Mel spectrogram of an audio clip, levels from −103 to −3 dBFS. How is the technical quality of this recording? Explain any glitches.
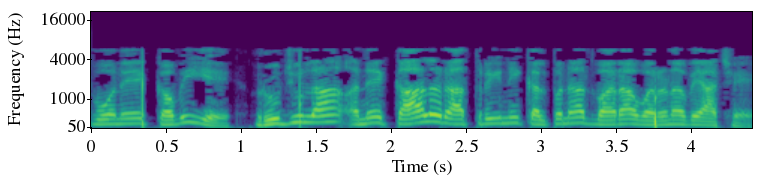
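The technical quality is poor because of heavy, lossy coding damage that runs through the whole speech clip. The likely cause is MP3 compression at a very low bitrate, one that fits roughly 24 kbps. With so few bits, the encoder has cut everything above 6 kHz and dropped weak frequency detail that flickers in and out between frames. As a result, the speech sounds dull and muffled, with a watery, swirling texture, metallic chirps on s sounds, and smeared consonant attacks.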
